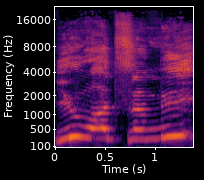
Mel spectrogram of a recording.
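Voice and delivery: very loud, shrill, high-pitched hollering. Speaker retelling a man offering leftover meat to strangers, retelling a yell across the park. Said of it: "He's yelling it across the park".

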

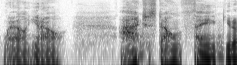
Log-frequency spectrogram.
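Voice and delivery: hedging, drawling southern way of talking. Imitating how a man talked while shaking his head. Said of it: "he talked just like this".

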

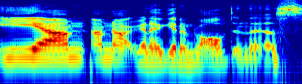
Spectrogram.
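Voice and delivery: mock fed-up, done-with-it, very drawn-out slow delivery. Retelling a character's reaction to a conversation: imitating someone fed up. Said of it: "She's so done with the whole conversation".

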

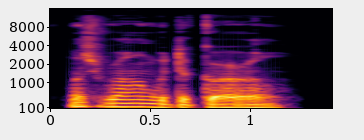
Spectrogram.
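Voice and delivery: plain

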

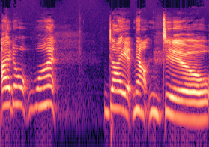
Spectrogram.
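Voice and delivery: very whiny put-on whine, one word drawn out. Performing a deliberately whiny line for the other speaker, whiny. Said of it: "Was that whiny enough?".

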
